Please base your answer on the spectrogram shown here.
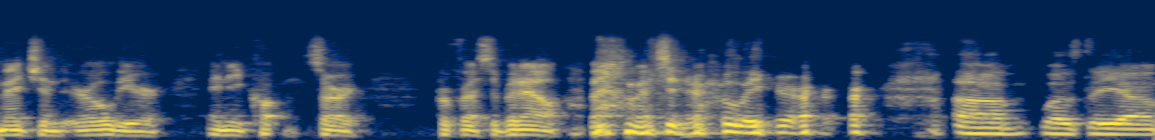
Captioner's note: laughs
